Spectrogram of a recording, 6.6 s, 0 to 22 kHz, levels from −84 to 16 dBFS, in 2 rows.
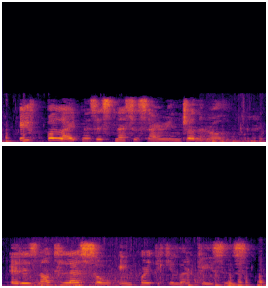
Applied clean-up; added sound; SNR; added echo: none; Toilet flush / Gurgling; 12 dB; none.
